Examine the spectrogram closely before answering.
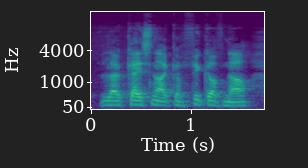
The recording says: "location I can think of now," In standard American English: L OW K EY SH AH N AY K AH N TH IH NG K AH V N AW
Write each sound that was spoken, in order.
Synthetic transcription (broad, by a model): L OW K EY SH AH N AY K AH N F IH K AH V N AW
